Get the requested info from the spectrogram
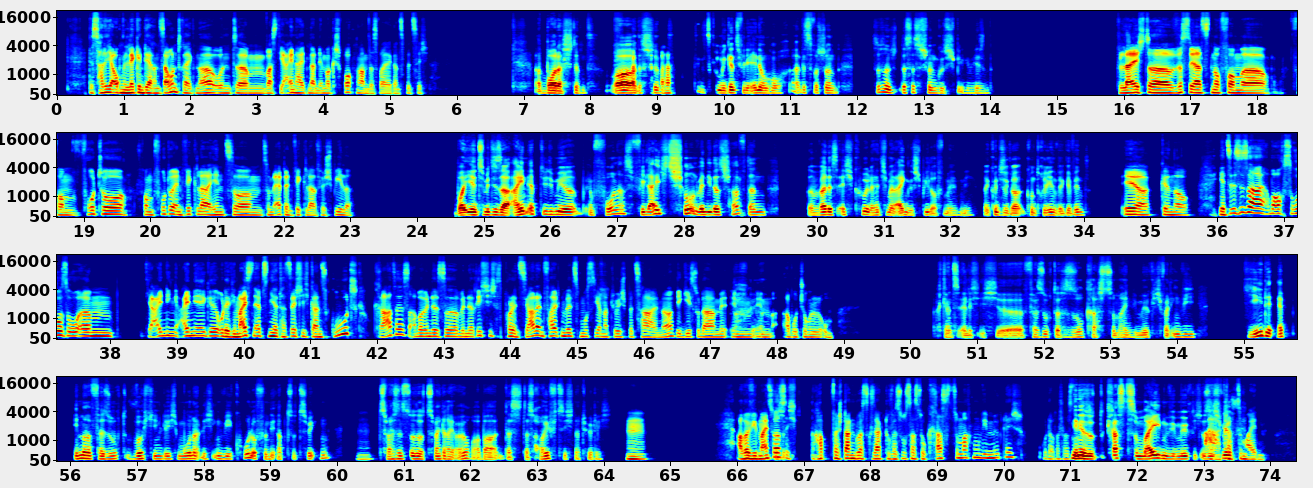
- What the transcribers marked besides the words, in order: chuckle; laughing while speaking: "schon"; stressed: "meiden"
- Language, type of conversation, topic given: German, podcast, Welche Apps erleichtern dir wirklich den Alltag?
